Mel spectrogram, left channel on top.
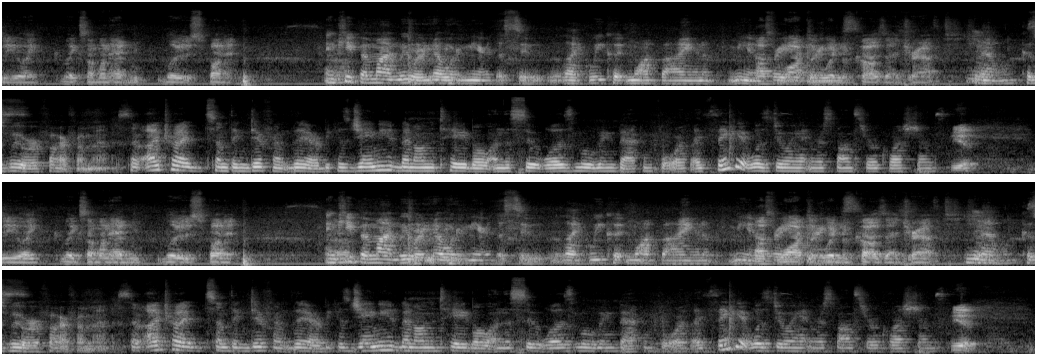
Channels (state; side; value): normal; both; correlation 0.19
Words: like someone had literally spun it. And keep in mind, we were nowhere near the suit. Like, we couldn't walk by in a Us walking wouldn't have caused that draft. No, because we were far from it. So I tried something different there because Jamie had been on the table and the suit was moving back and forth. I think it was doing it in response to her questions. Yeah.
